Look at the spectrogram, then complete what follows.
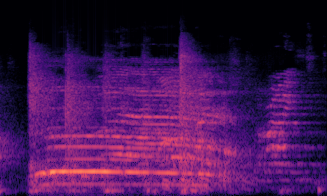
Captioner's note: boos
